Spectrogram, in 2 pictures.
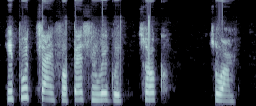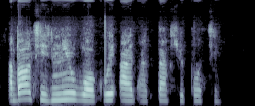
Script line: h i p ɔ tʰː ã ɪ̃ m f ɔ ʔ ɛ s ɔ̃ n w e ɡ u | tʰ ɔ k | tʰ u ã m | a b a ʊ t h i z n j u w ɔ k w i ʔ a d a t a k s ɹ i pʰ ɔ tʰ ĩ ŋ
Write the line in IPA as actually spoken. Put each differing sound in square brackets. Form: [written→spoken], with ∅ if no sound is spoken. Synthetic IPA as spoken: h i p [ɔ→u] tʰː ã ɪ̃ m f ɔ [ʔ→p] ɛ s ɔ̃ n w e ɡ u | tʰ ɔ k | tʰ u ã m | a b a ʊ t h i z n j u w ɔ k w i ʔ a d a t a k s ɹ i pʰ ɔ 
